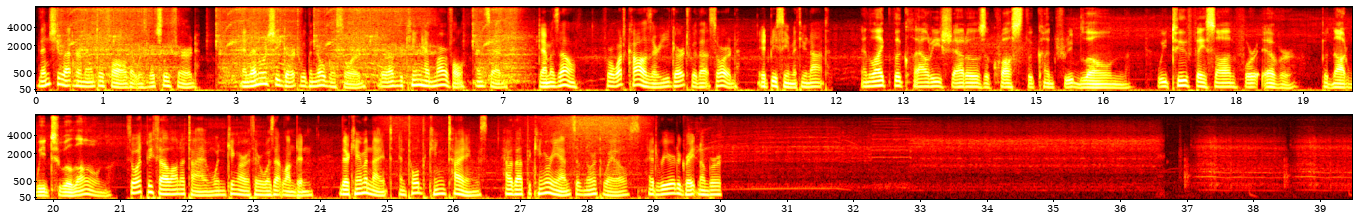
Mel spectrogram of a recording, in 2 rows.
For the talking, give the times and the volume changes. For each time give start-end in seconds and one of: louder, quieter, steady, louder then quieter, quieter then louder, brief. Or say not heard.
0.0-30.1 steady.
